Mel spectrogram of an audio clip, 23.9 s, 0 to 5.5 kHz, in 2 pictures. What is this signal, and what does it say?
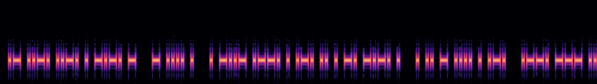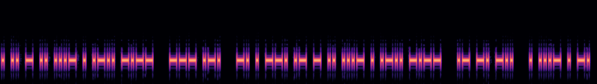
Morse code, heard as a keyed tone, about 25 wpm, 600 Hz. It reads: AFFECT THE EXPERIENCE EITHER POSITIVELY OR NEGATIVELY AND EVEN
